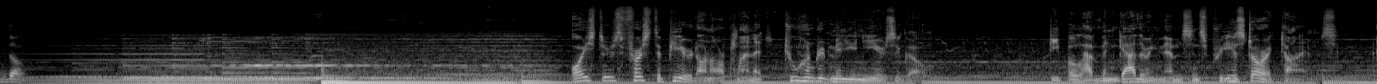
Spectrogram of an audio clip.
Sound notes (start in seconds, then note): 0.1 gentle music; 10.0 birds chirping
